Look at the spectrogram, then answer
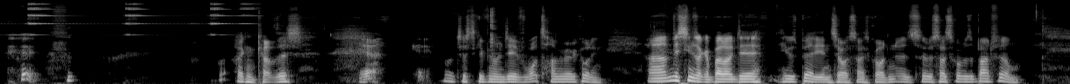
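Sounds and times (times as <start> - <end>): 
clock alarm chiming: 0.0 - 2.7
speech: 2.4 - 10.6.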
